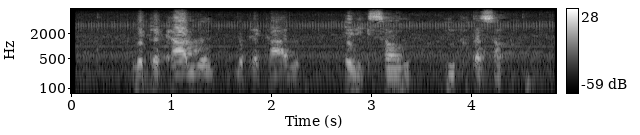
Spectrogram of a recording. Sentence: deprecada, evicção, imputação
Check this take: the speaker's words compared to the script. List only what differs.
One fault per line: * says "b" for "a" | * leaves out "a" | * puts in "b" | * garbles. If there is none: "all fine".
* puts in "deprecado"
